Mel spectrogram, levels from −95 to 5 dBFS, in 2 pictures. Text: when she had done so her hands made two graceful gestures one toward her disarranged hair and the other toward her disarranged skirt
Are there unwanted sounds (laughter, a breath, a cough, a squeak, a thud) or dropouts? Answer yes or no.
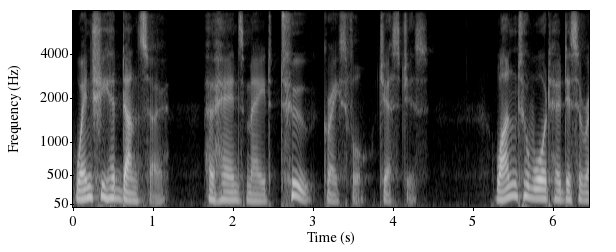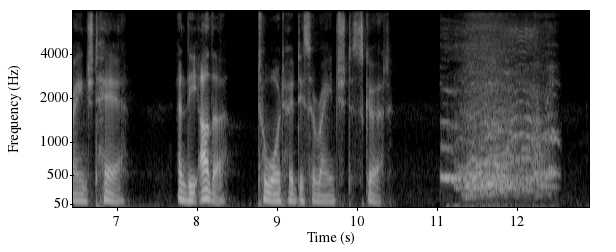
yes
